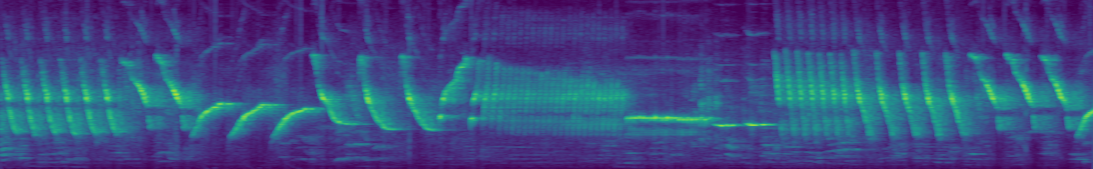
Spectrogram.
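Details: A champion sobek canary trills to provoke and beat rival birds. Loud downslurred whistled notes repeat in quick series, break into a sustained buzzy trill and a pure steady whistle, then resume rapid falling notes.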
